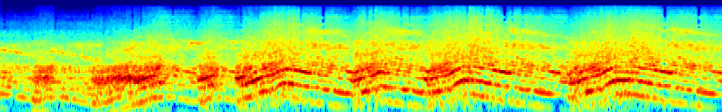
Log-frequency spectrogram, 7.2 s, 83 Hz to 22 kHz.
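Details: 3D-printed fuel-injected TST100 two-stroke race engine, first start, no radiator fitted: raspy revving with a thin whine rising and falling with revs. Primary gear-to-clutch mesh set too tight; owner will monitor for gear wear and excess heat.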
